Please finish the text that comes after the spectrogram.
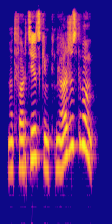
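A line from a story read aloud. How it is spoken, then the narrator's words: Gloomy question. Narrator (Russian): мрачно уточнил Турван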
